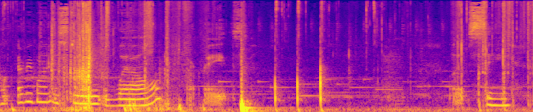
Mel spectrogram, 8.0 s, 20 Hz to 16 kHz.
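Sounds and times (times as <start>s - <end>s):
speech: 0.2s - 3.7s, 7.3s - 7.8s
deck of cards being shuffled by hand: 0.6s - 3.0s, 6.8s - 7.9s.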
